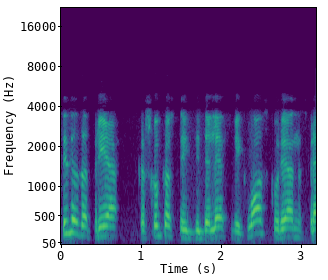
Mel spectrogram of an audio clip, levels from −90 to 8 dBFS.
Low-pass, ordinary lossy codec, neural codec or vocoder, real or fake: 7.2 kHz; MP3, 64 kbps; none; real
